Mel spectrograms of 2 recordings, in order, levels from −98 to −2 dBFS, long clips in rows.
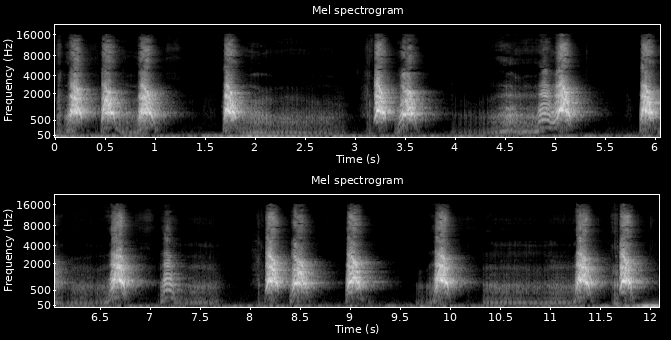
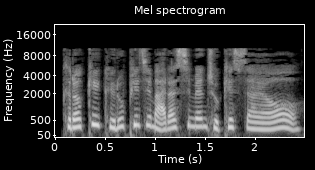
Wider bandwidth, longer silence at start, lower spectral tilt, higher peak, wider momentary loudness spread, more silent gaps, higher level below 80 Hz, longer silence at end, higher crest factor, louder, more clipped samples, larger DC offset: first, 16.5 kHz vs 10.5 kHz; about the same, 0.1 s vs 0.1 s; second, 1 dB/octave vs -4 dB/octave; first, -4 dBFS vs -10 dBFS; first, 18 LU vs 3 LU; neither; second, -68 dBFS vs -62 dBFS; about the same, 0 s vs 0.05 s; first, 22 dB vs 14 dB; about the same, -22 LUFS vs -24 LUFS; neither; neither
